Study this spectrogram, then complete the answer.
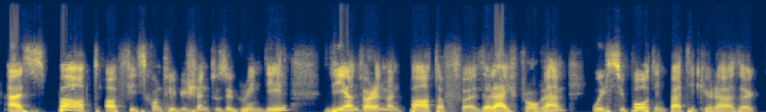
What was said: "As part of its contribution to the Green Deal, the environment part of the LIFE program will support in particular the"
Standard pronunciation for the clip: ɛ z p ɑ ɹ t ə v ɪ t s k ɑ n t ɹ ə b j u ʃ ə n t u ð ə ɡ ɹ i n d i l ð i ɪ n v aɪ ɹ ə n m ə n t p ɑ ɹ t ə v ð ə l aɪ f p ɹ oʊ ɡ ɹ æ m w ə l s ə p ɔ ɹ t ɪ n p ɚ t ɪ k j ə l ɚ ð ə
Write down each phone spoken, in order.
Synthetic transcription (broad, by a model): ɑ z p ɑ ɹ t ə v ɪ t s k ɑ n t ɹ ə b j u ʃ ə n t u ð ə ɡ ɹ i n d i l ð i ɪ n v aɪ ɹ ə n m ə n t p ɑ ɹ t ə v ð ə l aɪ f p ɹ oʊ ɡ ɹ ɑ m w ə l s ə p ɔ ɹ t ɪ n p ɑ t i k j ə l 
